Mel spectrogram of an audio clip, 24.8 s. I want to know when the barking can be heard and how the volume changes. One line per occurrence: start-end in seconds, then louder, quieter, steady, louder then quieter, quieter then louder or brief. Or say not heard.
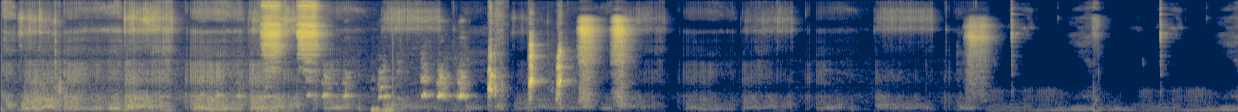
3.4-11.7 louder.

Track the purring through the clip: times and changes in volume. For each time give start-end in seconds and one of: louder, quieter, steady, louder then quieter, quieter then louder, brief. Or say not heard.
0.0-24.7 quieter.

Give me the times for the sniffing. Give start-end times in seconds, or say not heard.
5.2-6.4, 11.6-12.6, 19.2-19.9.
